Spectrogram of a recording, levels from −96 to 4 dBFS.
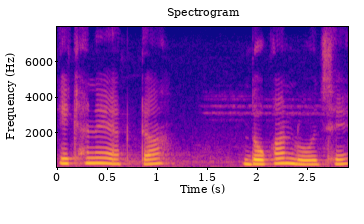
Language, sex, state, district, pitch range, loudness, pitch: Bengali, female, West Bengal, Malda, 245-280 Hz, -15 LUFS, 265 Hz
